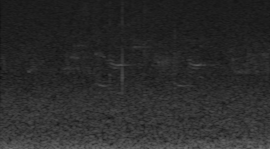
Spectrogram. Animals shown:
forest ambience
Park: Katahdin Woods and Waters National Monument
